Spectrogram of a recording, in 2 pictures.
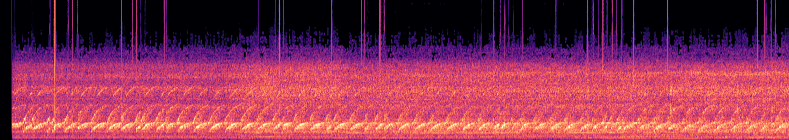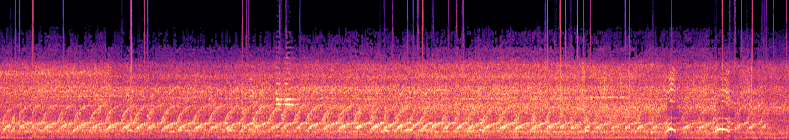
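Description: Warbling electronic warning alarm repeating rapidly, about four or five chirps a second, over the steady running of a truck crane's engine during a lift. The alarm weakens after about twenty seconds.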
